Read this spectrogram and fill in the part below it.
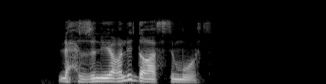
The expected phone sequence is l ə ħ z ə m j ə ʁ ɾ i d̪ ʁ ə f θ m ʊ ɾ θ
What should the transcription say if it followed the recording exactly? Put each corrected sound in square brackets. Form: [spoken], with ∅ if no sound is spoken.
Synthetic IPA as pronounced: l ə ħ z ə [n] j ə ʁ [l] i d̪ ʁ ə f θ m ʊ ɾ θ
